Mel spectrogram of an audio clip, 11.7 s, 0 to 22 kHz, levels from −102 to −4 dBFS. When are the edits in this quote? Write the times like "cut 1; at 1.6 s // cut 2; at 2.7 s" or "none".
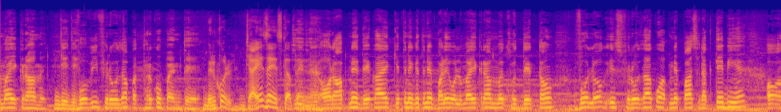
none

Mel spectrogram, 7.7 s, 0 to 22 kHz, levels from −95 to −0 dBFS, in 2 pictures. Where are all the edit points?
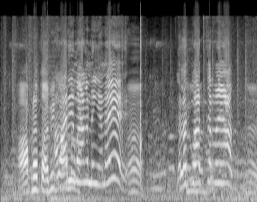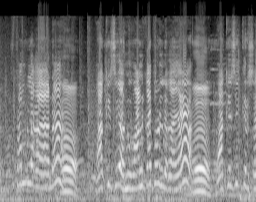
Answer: cut 1; at 4.1 s

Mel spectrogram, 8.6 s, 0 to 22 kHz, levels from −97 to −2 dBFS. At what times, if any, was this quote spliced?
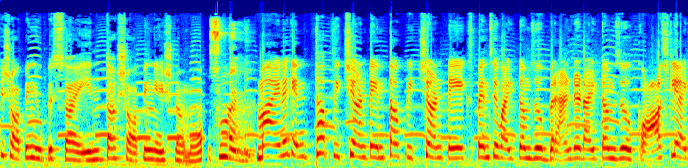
none

